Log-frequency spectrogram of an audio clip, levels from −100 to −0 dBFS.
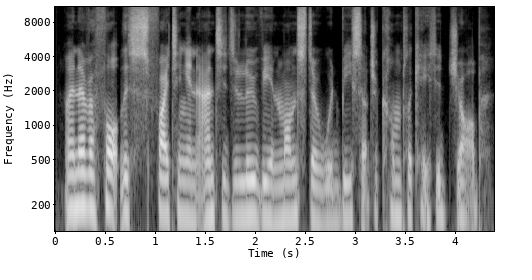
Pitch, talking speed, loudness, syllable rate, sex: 160 Hz, 190 wpm, -20 LUFS, 5.9 syllables/s, female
